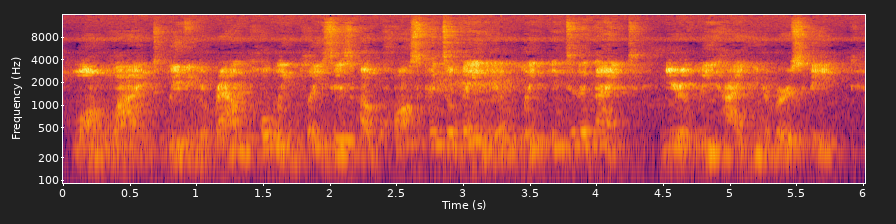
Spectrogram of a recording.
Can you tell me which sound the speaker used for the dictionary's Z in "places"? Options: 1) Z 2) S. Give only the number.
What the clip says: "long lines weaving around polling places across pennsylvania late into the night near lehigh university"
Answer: 1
